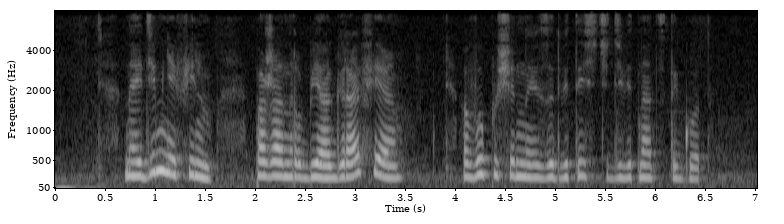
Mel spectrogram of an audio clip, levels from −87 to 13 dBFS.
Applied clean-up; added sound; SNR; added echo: none; none; none; none.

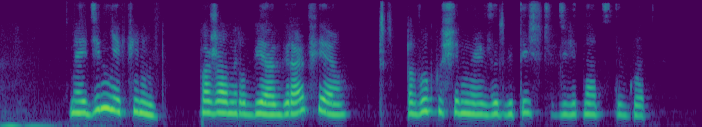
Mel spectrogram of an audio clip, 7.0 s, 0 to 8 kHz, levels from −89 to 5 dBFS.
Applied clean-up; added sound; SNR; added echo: neural mask model DeepFilterNet 3.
